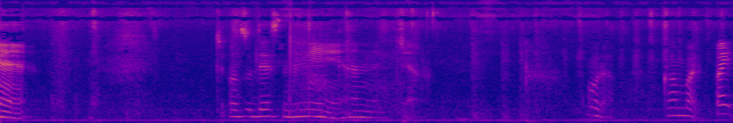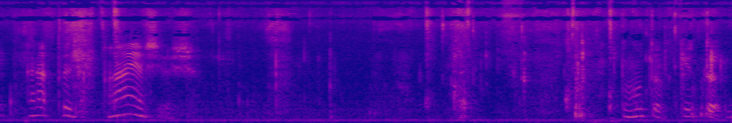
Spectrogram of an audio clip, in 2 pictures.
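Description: A dog sniffs and snuffles at a soft toy.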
